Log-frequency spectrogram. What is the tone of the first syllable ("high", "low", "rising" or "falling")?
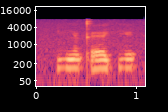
high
